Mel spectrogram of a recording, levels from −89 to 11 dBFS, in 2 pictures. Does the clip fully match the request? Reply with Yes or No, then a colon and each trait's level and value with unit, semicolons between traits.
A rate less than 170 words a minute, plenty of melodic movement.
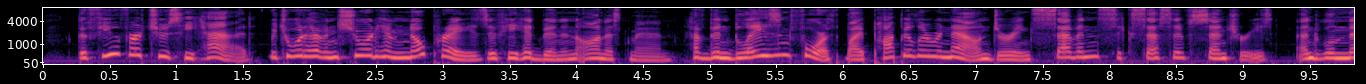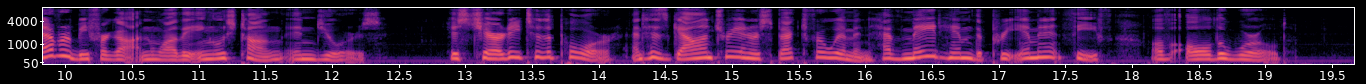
No: average, 190 wpm; wide, 5.9 semitones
